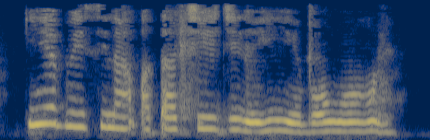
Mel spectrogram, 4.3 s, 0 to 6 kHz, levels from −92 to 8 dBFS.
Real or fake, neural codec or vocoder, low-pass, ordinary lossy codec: fake; codec, 16 kHz, 4 kbps, FreqCodec, smaller model; 5.4 kHz; MP3, 24 kbps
